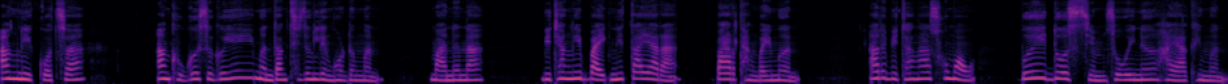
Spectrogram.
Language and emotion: Bodo, sad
